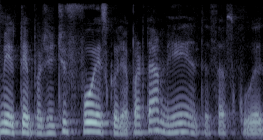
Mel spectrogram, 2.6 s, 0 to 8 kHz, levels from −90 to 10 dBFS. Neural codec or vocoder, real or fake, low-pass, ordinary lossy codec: none; real; 7.2 kHz; none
